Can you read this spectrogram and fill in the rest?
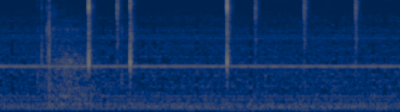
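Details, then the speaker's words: Night Owl night vision monocular with an image intensifier tube, opened up and powered on: sharp irregular clicks and snaps over a faint steady whine, suspected high-voltage arcing inside the unit causing the fault. "interesting you hear that click sounds like we might have a Ark out inside of the unit and that is what's causing the fault"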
